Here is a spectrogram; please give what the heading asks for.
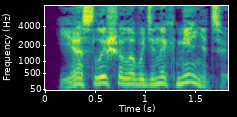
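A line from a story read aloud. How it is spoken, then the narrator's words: Thoughtful. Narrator (Russian): задумчиво проговорил Том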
